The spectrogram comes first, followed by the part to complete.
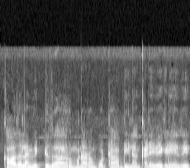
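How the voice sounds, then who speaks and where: Young guy in his 20s talking thru a face mask, super quick, kinda muffled lo-fi sound. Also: mid-range voice, flat delivery. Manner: chatty, repeats fillers and reassurances. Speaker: product reviewer. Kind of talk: casual product review.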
